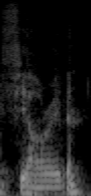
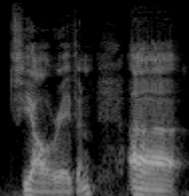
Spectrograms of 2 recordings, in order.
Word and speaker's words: Fjällräven: Fjällräven. How do you actually pronounce it? Yeah, Fjällräven. Fjällräven as VP, and a fairly generic VP, which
